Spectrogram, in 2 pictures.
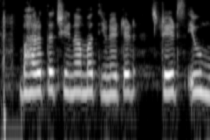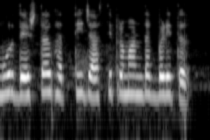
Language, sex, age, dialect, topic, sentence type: Kannada, female, 18-24, Northeastern, agriculture, statement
